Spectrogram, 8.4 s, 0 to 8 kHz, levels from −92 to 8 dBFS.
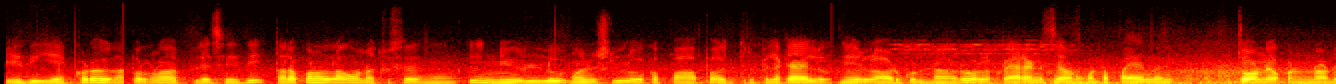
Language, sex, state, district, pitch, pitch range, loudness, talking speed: Telugu, male, Andhra Pradesh, Chittoor, 160 Hz, 155-170 Hz, -21 LUFS, 150 wpm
